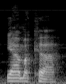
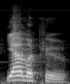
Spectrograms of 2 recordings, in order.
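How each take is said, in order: First: The name ends with an 'ah' vowel. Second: The name ends with an 'oo' vowel. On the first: The speaker calls it wrong. "I've been pronouncing that wrong my entire life" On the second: The speaker calls it right. "got it"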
